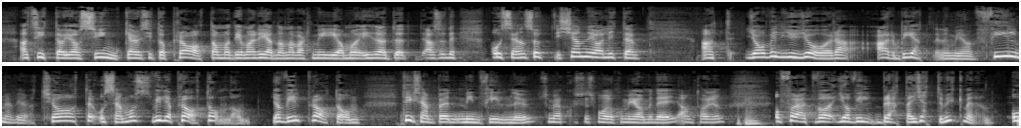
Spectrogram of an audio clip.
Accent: Västerås, Västmanland County, Sweden; började jag med min barndom i Västerås när mina föräldrar jobbade på teatern där

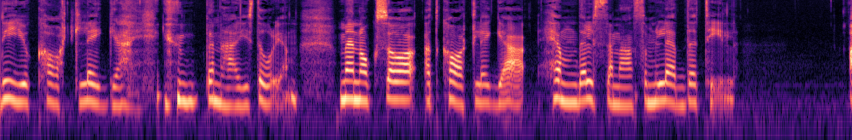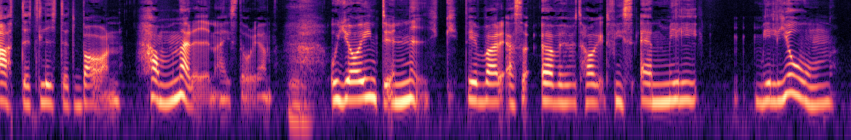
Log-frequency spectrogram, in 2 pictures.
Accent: Upplands Väsby, Stockholm County, Sweden; jag vet inte heller hur man beter sig i Upplands Väsby där jag växte upp.

